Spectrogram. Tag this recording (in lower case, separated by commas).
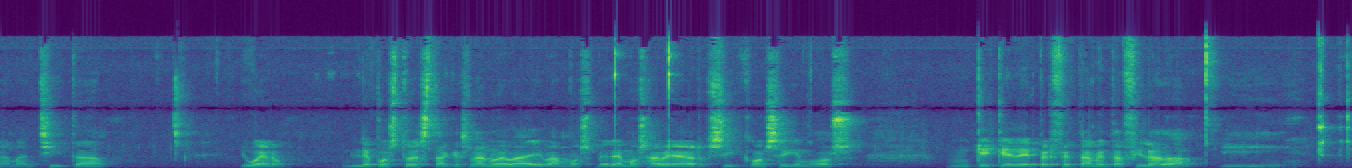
speech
